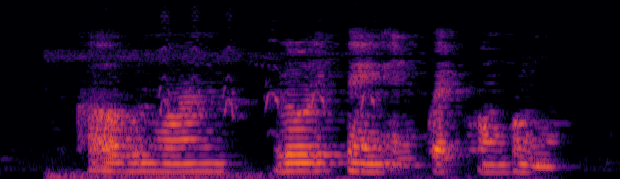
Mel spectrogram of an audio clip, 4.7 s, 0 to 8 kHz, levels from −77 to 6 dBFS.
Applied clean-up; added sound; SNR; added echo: classical method WPE with log-MMSE.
